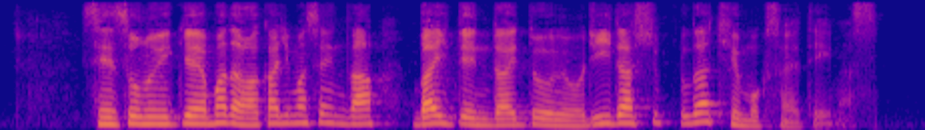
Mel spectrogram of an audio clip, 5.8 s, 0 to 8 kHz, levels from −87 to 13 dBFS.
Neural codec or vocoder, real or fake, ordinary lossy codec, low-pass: codec, 24 kHz, 0.9 kbps, WavTokenizer, medium speech release version 2; fake; none; 7.2 kHz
